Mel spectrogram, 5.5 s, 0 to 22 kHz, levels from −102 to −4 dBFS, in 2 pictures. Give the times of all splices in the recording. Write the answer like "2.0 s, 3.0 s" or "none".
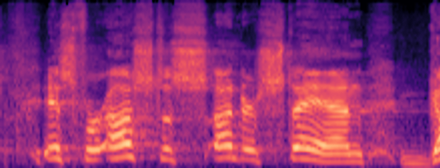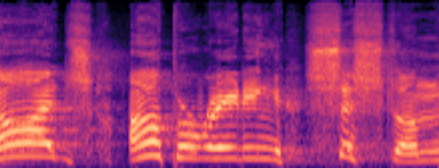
none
